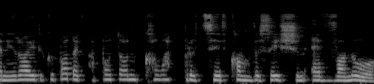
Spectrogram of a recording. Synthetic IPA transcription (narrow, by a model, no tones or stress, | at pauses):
anirɔɨdəɡwɪbɔdaðab̥ɔdɔnkʰɔlˠab̥ratʰɪv̥kʰɔnvərsejʃʊnɛvɔnuː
